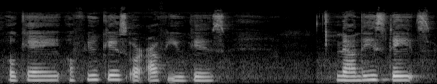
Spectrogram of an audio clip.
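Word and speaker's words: Ophiuchus: you can easily Google ucus okay there's another way to pronounce it and I want to make sure I'm saying it right or Aus right so it's spell o p h i u c h u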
